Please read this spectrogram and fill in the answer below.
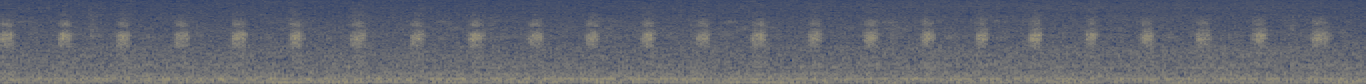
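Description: Domestic cat panting open-mouthed like a dog, quick short breaths in a steady rhythm of about three and a half a second: the cat is panting to shed heat on a very hot day.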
